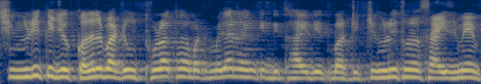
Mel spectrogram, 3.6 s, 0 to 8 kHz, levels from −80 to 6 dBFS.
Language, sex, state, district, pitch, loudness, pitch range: Bhojpuri, female, Uttar Pradesh, Ghazipur, 255 Hz, -16 LUFS, 230-270 Hz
